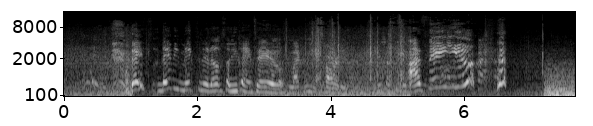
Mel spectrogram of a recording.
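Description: A young woman sings loudly and with excitement.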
